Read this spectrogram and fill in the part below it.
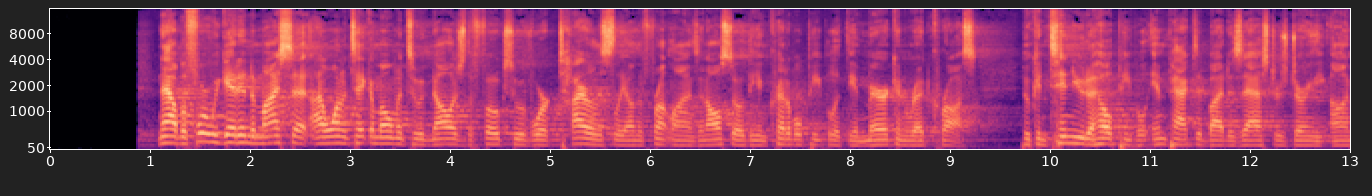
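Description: A man sings into a microphone, amplified on a stage.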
